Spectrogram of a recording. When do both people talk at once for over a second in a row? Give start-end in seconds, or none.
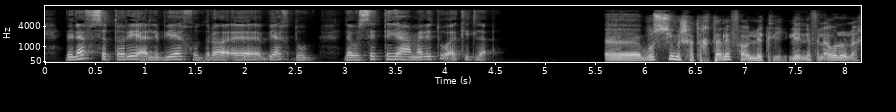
none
